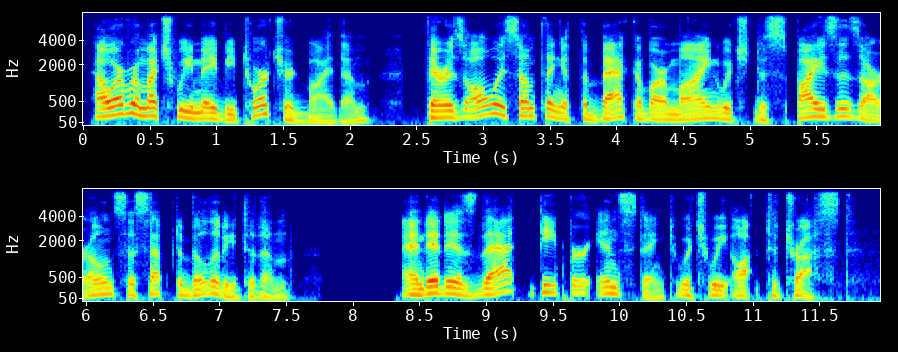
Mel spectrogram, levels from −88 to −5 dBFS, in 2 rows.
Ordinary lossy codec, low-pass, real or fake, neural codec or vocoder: Opus, 16 kbps; 7.2 kHz; real; none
